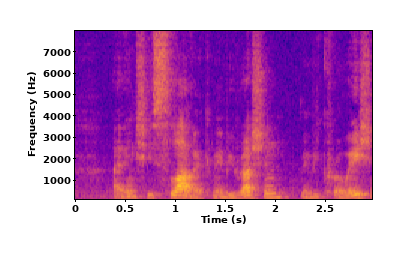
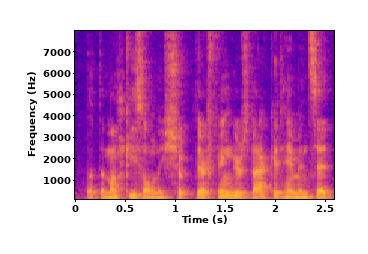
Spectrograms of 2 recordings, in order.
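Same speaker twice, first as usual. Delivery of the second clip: lively, sing-song storybook reading; reading to children; 3 semitones higher, 6 dB louder than usual. A narrator's reading. Reader telling kids the peddler story, animated. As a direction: read it like to a class of little ones. Reads picture book aloud.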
